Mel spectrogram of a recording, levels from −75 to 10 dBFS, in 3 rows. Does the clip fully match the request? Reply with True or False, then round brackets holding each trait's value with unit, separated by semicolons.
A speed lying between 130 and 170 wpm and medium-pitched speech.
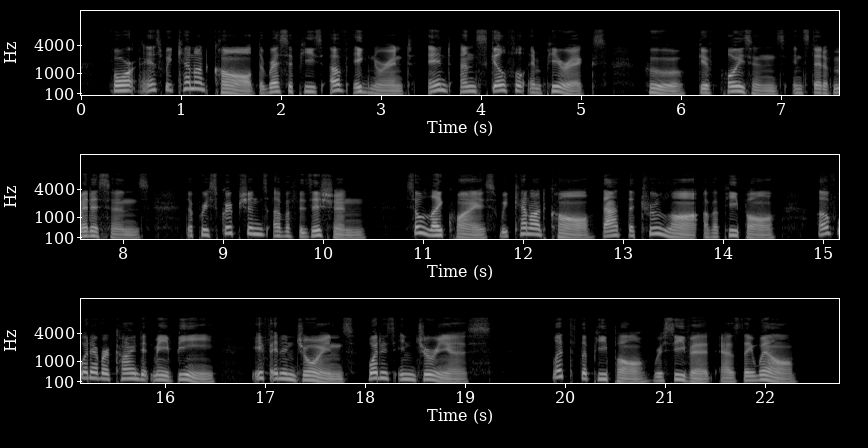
True (150 wpm; 150 Hz)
